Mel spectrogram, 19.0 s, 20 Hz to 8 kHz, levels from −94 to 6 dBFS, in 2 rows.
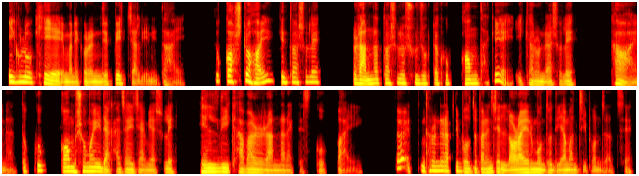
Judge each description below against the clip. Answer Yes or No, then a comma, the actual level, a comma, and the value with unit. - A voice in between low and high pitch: No, low, 120 Hz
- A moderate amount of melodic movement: No, wide, 5.9 semitones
